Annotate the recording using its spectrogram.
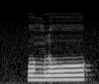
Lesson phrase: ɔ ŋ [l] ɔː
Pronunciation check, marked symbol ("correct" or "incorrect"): correct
